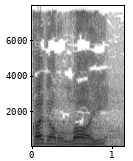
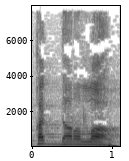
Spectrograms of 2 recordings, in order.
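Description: First: The d sound is short and single. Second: The d sound is doubled and held. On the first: The speaker calls it right. "وهذا هو النطق الصحيح" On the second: The speaker calls it wrong. "بعض الإخوة يشدد الدال"

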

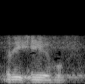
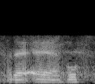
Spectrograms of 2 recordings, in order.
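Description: First: Both vowels are strongly raised toward 'e'. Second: Both vowels are slightly raised, between 'a' and 'e'. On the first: "فيكسر الاثنين أو يميل الاثنين الهمزة والراء" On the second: "لا هي مضجعة ولا هي مفتوحة"

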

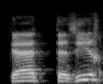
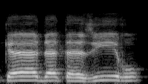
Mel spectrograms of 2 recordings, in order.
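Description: First: The d sound merges into the following t. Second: The d sound is pronounced separately before t. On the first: The speaker calls it right. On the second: The speaker calls it wrong.

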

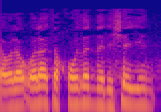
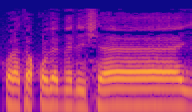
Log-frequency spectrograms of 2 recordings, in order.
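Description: First: The last word is said without an extra long vowel. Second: The last word is said with an extra long vowel. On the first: "كما في قوله تعالى" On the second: "إذا قرأ هكذا خطأ"

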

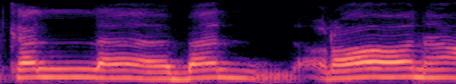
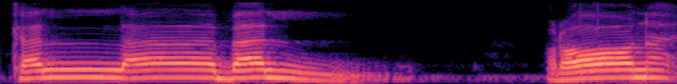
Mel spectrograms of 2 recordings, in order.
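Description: First: There is a very brief pause after 'bal'. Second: There is a full stop after 'bal'. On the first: It draws attention to something. The speaker calls it right. "كأنك سكت سكتة لطيفة جدا" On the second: The phrase is cut apart, spoiling the meaning. The speaker calls it wrong. "انت كده وقفت"

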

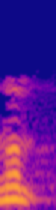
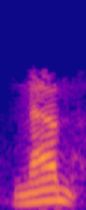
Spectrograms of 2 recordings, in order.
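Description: First: The vowel after the n is a u. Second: The vowel after the n is an a. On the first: The speaker calls it wrong. "لا تقول نم، هذا غلط" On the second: The speaker calls it right. "النم بفتح النون"

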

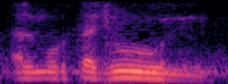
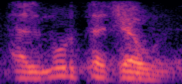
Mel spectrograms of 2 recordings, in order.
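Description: First: The word ends with a long 'oon' sound. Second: The word ends with an 'awn' sound. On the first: The speaker calls it wrong. "لا تقل المرتجون" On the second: The speaker calls it right. "لان المحذوف الف"

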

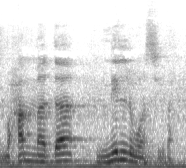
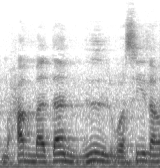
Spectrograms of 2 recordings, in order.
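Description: First: The n links to the l with an i vowel. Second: The n meets the l without a linking vowel. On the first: The speaker calls it right. "macht er aus der ersten Sukun eine Kasra" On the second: The speaker calls it wrong. "Statt Muhammada nil wasila oder sowas"

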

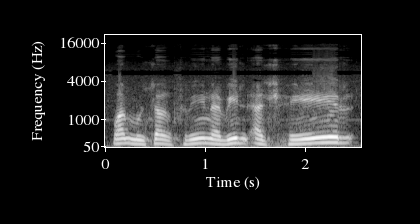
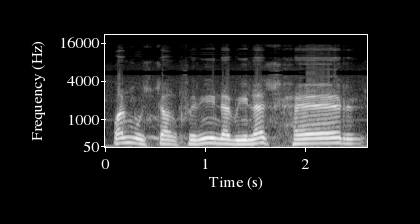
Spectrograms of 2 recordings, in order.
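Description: First: The vowel before the final r is fully raised. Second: The vowel before the final r is slightly raised. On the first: "أبو عمرو بالأسحير" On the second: "ورش"

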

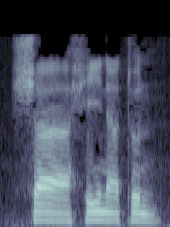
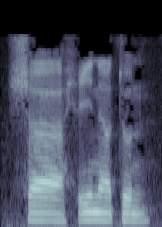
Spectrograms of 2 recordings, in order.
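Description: No difference in how they are said.

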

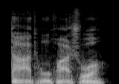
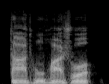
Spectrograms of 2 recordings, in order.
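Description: Both takes have the same delivery.

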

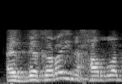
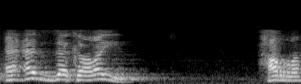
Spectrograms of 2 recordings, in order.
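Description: First: The word starts with a single hamza sound. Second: The word starts with two hamza sounds. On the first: It states as a fact what was forbidden. The speaker calls it wrong. "أنا بأخبرك الله حرم الذكرين، وده مش صحيح طبعا" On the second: It asks disapprovingly what was forbidden. The speaker calls it right. "ده استفهام"

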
